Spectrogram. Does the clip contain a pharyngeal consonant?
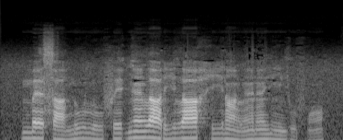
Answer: no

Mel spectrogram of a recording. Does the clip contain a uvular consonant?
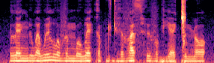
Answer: no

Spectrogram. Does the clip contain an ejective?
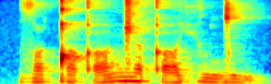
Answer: yes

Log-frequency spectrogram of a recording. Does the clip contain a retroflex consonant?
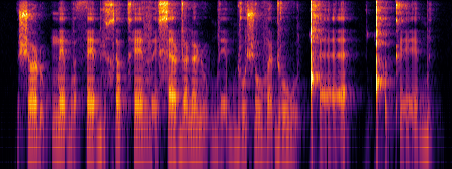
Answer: yes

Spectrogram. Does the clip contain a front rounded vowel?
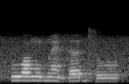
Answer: no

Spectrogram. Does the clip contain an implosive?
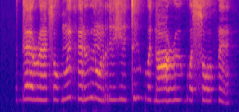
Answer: no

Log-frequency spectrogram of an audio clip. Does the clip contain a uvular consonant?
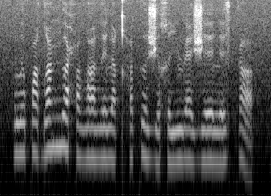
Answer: yes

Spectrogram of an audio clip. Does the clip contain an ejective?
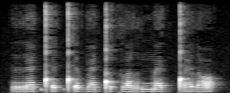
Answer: yes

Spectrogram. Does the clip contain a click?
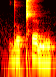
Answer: yes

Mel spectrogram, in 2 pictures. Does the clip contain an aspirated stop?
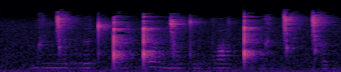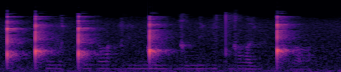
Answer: yes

